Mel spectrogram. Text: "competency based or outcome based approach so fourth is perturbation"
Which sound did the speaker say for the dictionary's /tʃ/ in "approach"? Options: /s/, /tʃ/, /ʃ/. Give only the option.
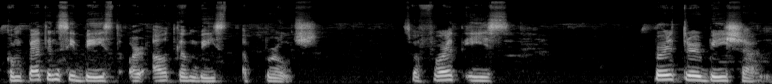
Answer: /tʃ/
